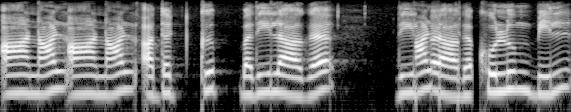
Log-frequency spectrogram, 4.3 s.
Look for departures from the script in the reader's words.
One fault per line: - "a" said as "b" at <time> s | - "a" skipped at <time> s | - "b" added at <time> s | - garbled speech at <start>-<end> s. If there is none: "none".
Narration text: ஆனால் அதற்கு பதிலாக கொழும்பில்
- "ஆனால்" added at 0.6 s
- garbled speech at 3.0-3.5 s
